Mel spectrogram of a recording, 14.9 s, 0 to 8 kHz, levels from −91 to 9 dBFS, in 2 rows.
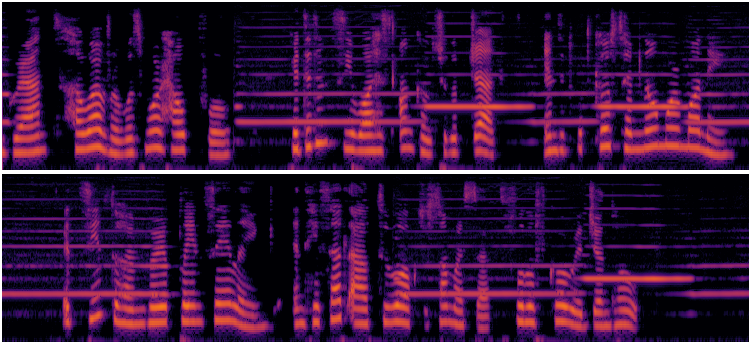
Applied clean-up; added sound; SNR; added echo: none; Wind instrument, woodwind instrument; 8 dB; none.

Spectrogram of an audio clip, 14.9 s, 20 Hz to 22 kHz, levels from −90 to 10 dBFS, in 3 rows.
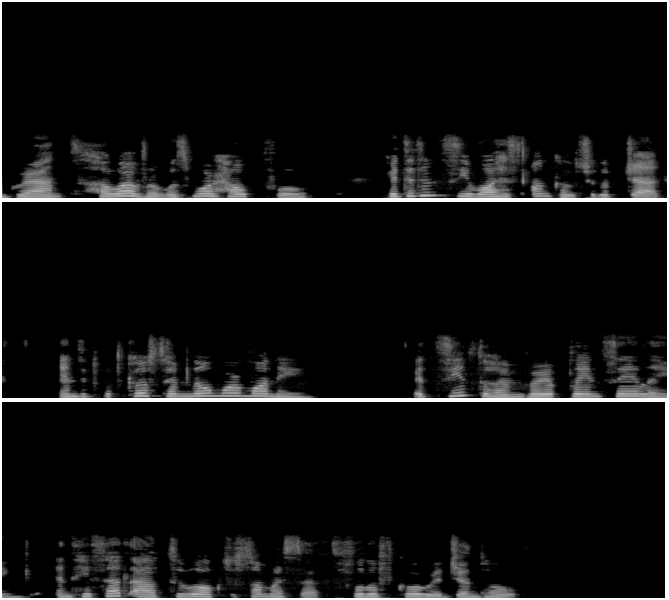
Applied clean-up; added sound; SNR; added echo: neural mask model Resemble Enhance denoiser.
